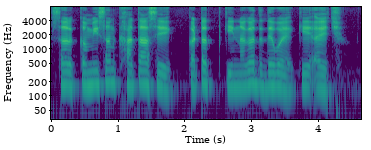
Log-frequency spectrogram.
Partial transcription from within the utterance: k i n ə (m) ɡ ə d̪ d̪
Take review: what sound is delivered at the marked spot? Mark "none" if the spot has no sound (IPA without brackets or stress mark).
none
